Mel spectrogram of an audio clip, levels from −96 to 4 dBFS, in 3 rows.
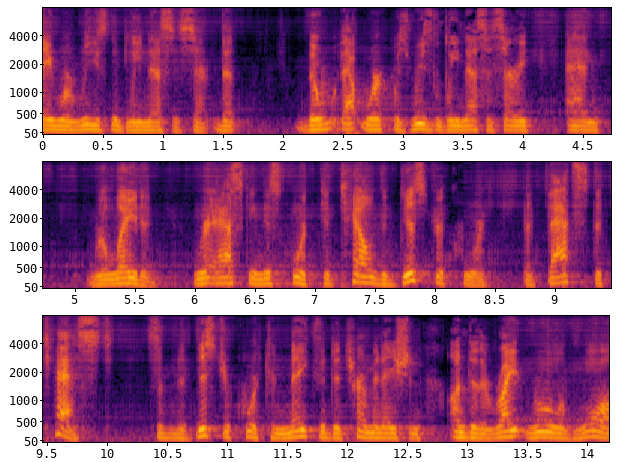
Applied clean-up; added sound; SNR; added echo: neural separator model SepFormer DNS4.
